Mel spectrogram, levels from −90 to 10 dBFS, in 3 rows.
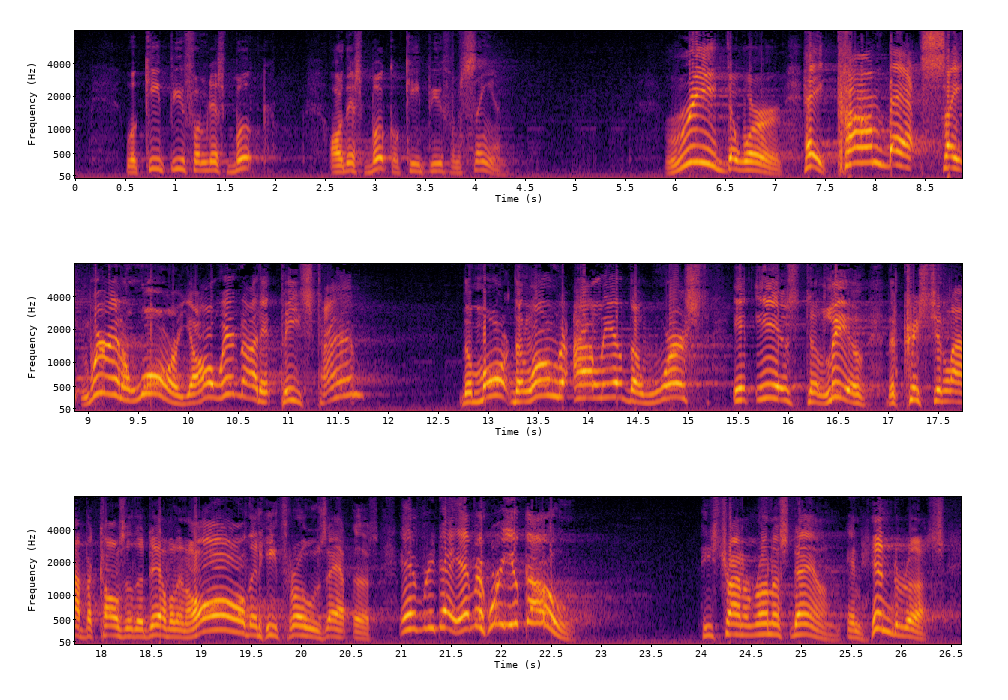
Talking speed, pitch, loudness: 160 wpm, 230 Hz, -13 LUFS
